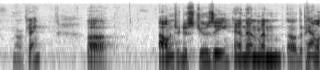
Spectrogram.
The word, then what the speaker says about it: Gyuszi: His name is Hungarian and it's pronounced similar to juicy, as in juicy fruit, okay? I'll introduce Gyuszi, and then when the panel starts, I'll introduce Jason Kane, the panel moderator.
